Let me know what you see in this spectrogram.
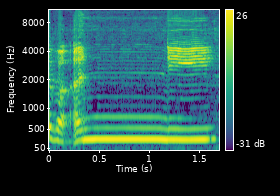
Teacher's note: آگے کیا ہے؟ وَأَنِّي، نون کا غنہ ادا کرنا ہے اور یا مدہ بھی ادا کرنا ہے، یا کو کھینچ کے پڑھنا ہے، نون پہ رک جانا ہے تو غنہ ادا ہو جائے گا، لیکن واو کو لمبا نہیں کرنا، واو زبر وا، وَأَنِّي، اور حمزہ تو ویسے ہی نون کے ساتھ جوڑا ہے۔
